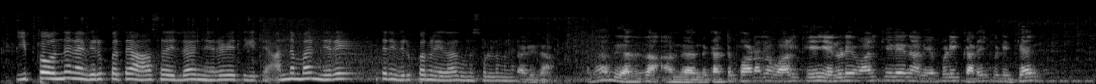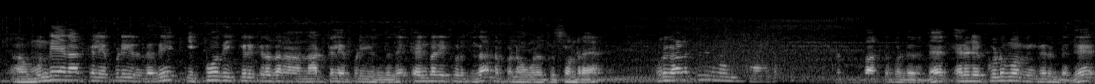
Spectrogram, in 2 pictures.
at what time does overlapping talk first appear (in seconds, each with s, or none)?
none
